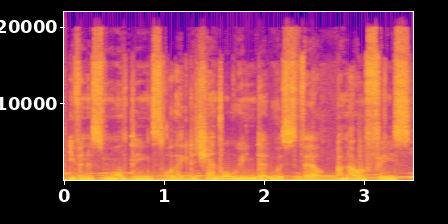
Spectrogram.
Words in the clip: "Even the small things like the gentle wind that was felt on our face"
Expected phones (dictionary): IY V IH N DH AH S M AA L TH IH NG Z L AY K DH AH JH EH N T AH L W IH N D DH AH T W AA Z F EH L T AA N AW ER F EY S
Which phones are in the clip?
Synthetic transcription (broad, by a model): IY V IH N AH S M AA L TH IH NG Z L AY K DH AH JH EH N T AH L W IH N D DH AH T W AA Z F EH L T AA N AW ER F EY S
